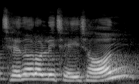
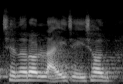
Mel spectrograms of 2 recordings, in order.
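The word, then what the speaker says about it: generalization: 그래서 나오는 말이 정치인은 책임지기 싫으니까 모호한 제너럴리제이션, 우리 미국 발음은 제너럴리제이션, 영국 발음은 제너럴라이제이션 둘 다 맞습니다.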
